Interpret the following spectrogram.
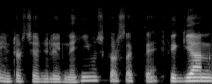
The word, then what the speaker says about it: विज्ञान: हिंदी में विज्ञान कहा जाता है, जिसको विज्ञान पढ़ते हैं अगर सही प्रोनाउंस विज्ञान।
